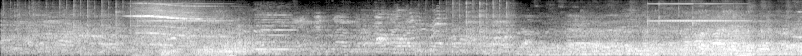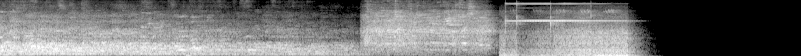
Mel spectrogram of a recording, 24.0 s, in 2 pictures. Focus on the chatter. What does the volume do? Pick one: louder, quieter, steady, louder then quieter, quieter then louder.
louder then quieter.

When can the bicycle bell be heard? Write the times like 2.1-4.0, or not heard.
1.9-3.5, 9.6-11.3, 19.5-21.4.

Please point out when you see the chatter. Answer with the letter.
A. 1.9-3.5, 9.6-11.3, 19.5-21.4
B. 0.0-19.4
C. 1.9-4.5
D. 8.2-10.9
B.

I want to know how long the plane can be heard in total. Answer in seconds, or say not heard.
3 s.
